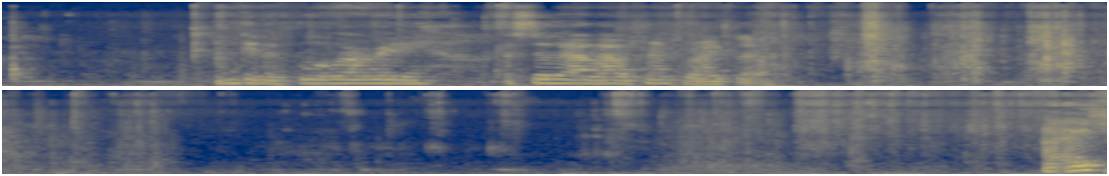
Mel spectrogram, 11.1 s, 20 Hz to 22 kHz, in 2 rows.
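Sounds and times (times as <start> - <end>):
person chewing and biting food: 6.8 - 10.0.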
